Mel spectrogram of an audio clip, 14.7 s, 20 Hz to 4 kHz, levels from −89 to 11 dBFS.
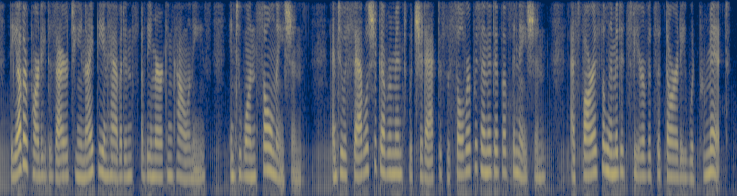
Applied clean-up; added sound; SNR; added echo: neural mask model RNNoise.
